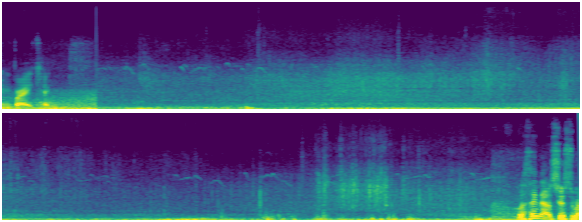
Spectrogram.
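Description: A car engine hums as a vehicle drives by.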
